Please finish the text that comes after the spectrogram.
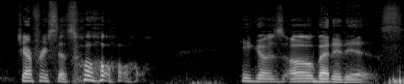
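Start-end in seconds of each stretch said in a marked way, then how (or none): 2.9-4.0 put-on Haitian-accented delivery. Retell what Jeffrey answered when asked about the United States, imitating Jeffrey's Haitian accent. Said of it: "in this kind of interesting Haitian accent".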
